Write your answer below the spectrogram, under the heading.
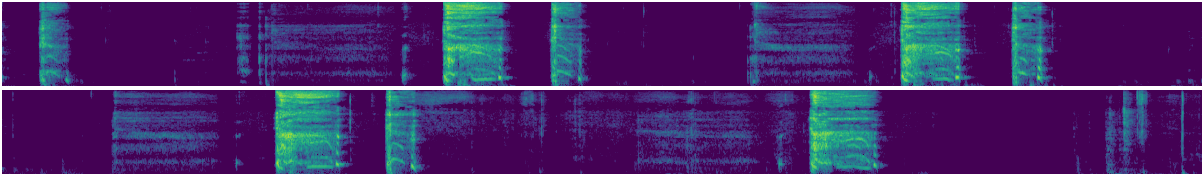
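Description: Repeated coughs in pairs and short runs, with audible breathing between them, after running.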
